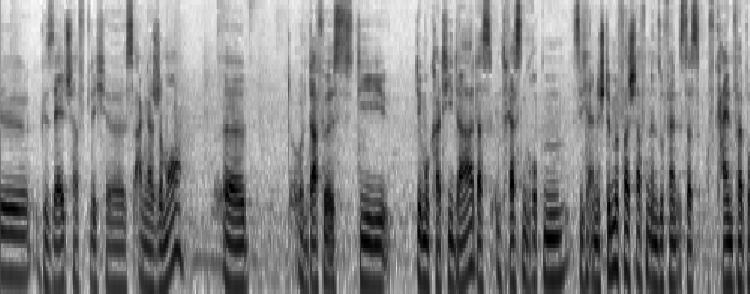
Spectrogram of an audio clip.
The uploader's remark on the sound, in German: In der Ocelot-Buchhandlung (Berlin, Brunnenstraße) aufgezeichnet.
